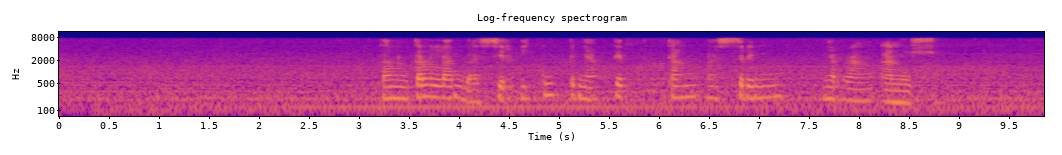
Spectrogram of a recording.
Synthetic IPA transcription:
kaŋkərlanbasɪrikupəɲakɪt̪̚ | kaŋasɾɪŋ | ɲəɾaŋʔanʊs

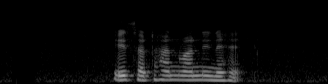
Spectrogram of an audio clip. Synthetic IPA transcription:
eːsaʈɐɦanʋanːinɛɦɛ

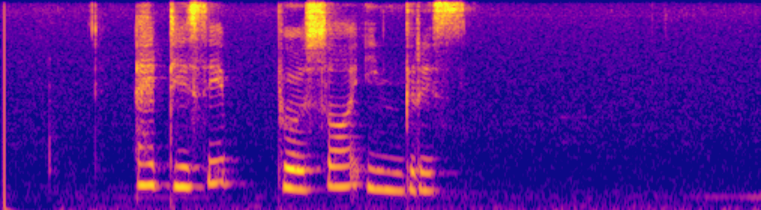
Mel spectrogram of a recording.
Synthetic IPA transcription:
ʔeɖ̥i̤sib̥ɔ̤sɔiŋɡɾɪs

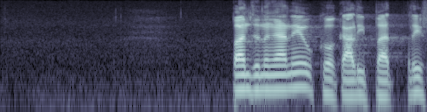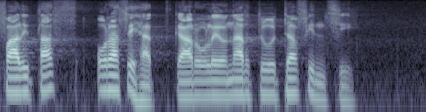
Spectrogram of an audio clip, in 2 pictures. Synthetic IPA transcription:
paɲd͡ʒənəŋaneuɡ̥ɔ̤kalib̥a̤t̪̚rifalit̪as | oɾaseɦa̰t̪̚kaɾoleonard̪̥od̪̥a̤finsḭ

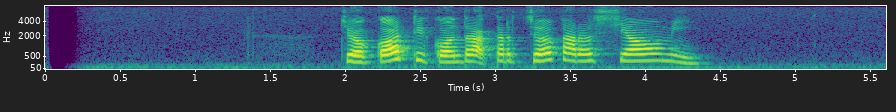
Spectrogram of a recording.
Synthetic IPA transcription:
d̥ʒ̥ɔ̤kɔd̪̥i̤kɔnt̪ɾaʔkərd̥ʒ̥ɔ̤kaɾosijaomi

